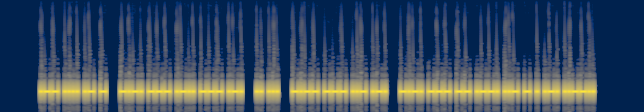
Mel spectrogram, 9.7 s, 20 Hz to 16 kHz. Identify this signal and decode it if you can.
Morse code, heard as a keyed tone, about 37 wpm, 700 Hz. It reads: WHAT COLOR IS YOUR COMPUTER?
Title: Sentences from Top 1000 Words - Review Part 3 - 40wpm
